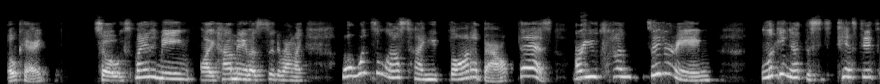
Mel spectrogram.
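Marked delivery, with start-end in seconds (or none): 3.4-8.8 high, stiff broadcast-anchor impression; mocking anchor voice. Mocking how journalists supposedly talk, in a high stiff anchor voice. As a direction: parody the formal newsroom delivery. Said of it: "you don't talk like this normally".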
